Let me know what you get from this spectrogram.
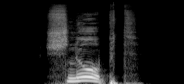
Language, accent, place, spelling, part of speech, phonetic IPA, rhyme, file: German, Germany, Berlin, schnobt, verb, [ʃnoːpt], -oːpt, De-schnobt.ogg
- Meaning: second-person plural preterite of schnauben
